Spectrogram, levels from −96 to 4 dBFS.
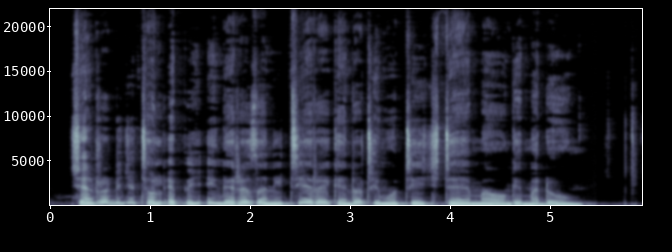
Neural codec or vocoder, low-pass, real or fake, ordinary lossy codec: none; none; real; none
